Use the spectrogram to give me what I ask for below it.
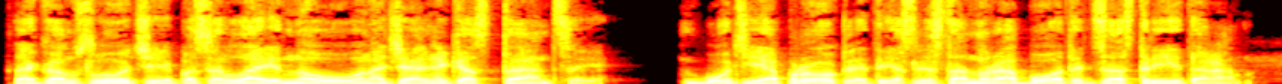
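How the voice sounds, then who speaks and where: A man's voice: on the low side, moderate pace, darkish tone, close to an everyday voice. A man reading an audiobook, voicing a weary, embittered male station chief who speaks bluntly. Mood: bitter. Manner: blunt, bitter.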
